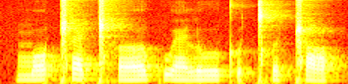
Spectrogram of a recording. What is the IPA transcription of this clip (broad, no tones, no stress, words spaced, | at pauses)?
mɔǁæ ǁʰʌːkʷæː lʊːkʼʊ ǀʰə ǁɒ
